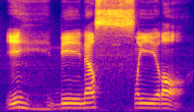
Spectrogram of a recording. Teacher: na-nya tetap dibaca sempurna masuk ke huruf shad, baru dia ditebalkan karena huruf shad memiliki sifat isti'la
